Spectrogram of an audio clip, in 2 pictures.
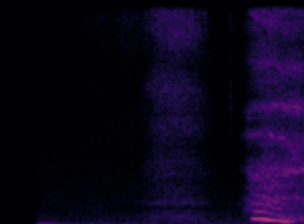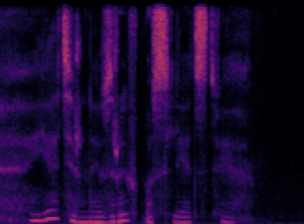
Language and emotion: Russian, sad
